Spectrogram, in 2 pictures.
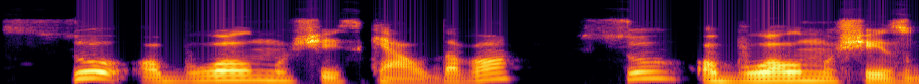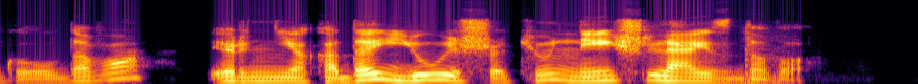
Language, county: Lithuanian, Vilnius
